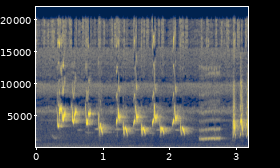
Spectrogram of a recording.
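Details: Asian pied starling singing actively and melodiously: a quick series of short, bright, downward-slurred chirps about every quarter second, then a flat mid-pitched whistle and a burst of high rapid notes.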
